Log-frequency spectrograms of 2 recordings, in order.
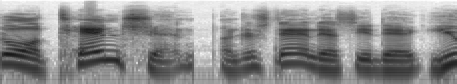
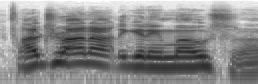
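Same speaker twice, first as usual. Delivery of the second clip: ordinary delivery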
